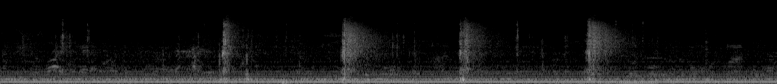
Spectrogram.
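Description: A 12-foot whip, used to cut straws held in a man's mouth, cracks four times at roughly one-second intervals, each a sharp, loud snap cutting through a steady low hum and faint background murmur.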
